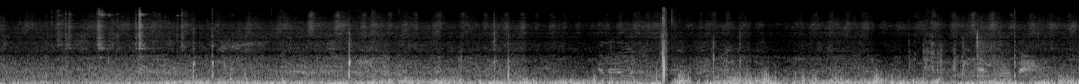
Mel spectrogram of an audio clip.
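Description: Tennis balls thwack sharply off rackets outdoors.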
